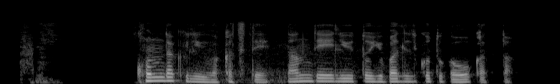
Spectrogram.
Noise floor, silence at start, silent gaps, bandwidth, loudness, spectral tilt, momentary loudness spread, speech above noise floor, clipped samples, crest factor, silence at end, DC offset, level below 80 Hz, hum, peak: under -90 dBFS; 0.2 s; 0.69-1.25 s; 7.8 kHz; -32 LUFS; -7 dB/octave; 18 LU; over 58 dB; under 0.1%; 22 dB; 0.5 s; under 0.1%; -62 dBFS; none; -12 dBFS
